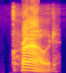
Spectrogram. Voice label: "crowd", American

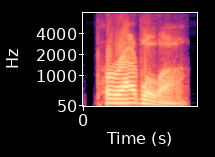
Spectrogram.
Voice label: "parabola", American

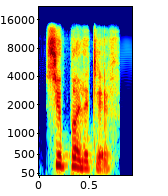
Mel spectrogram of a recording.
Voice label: "Superlative", Indian

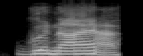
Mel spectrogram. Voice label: "gunyah", Indian

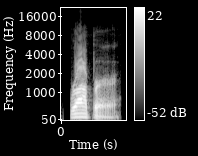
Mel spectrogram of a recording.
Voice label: "robber", American

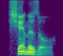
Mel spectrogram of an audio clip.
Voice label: "shemozzle", British

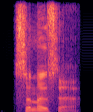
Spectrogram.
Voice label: "samosa", British

